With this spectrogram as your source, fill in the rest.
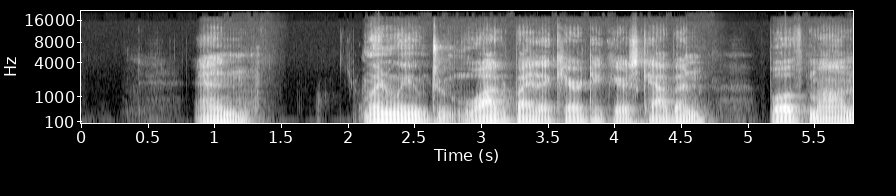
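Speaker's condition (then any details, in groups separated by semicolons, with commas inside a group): ALS; affects hand function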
